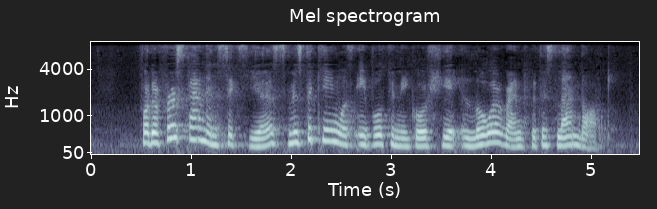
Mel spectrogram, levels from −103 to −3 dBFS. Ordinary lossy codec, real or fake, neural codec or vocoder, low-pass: none; fake; codec, 16 kHz, 1.1 kbps, Voila-Tokenizer; none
